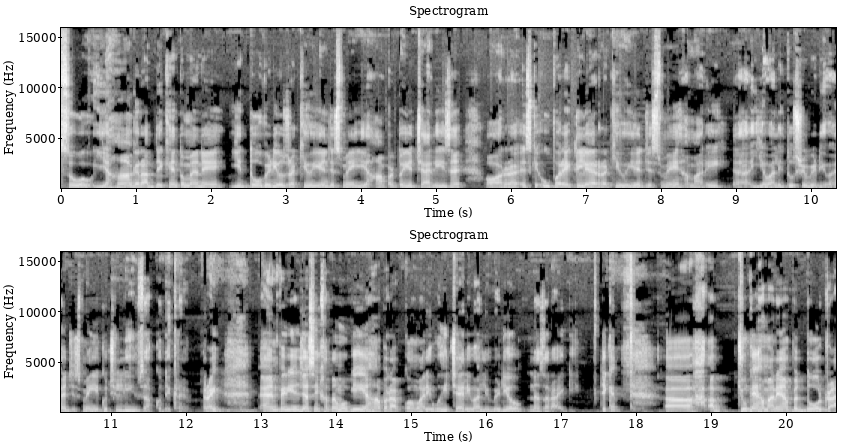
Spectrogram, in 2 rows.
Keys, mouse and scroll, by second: 3.6-12.9 drag, 13.2-20.6 drag.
